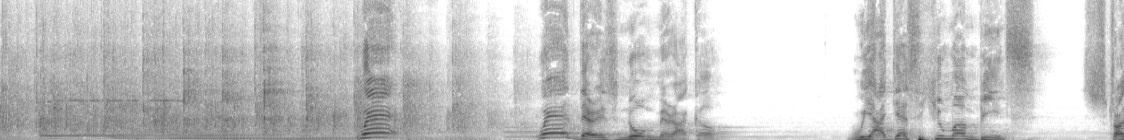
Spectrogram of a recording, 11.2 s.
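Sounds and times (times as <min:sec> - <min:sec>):
crowd clapping: 0:00.0 - 0:05.5
speech: 0:05.8 - 0:07.3, 0:08.5 - 0:11.2.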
